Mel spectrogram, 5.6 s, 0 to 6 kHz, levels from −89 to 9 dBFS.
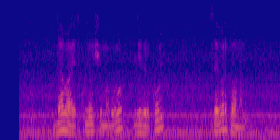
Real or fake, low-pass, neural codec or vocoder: fake; 5.4 kHz; vocoder, 44.1 kHz, 128 mel bands every 512 samples, BigVGAN v2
